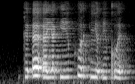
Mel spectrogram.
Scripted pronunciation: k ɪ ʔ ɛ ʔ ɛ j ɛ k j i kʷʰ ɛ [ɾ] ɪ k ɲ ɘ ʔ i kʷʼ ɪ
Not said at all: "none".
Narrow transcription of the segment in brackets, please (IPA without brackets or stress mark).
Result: ɾ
